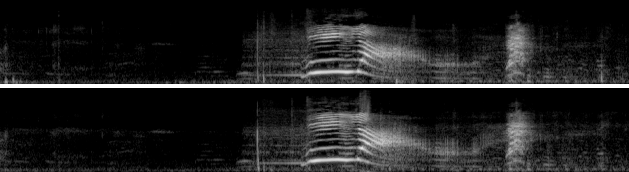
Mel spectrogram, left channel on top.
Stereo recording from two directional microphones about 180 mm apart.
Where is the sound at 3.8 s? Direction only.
35° right (ahead or behind).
